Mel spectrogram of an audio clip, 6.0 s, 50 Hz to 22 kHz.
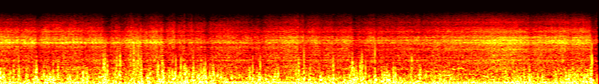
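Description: BMW R1200GS boxer-twin engine running steadily while the bike is ridden, with wind rushing over the microphone.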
